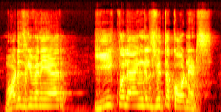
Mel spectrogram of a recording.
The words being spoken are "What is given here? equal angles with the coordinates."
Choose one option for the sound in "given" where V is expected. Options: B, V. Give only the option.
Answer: V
